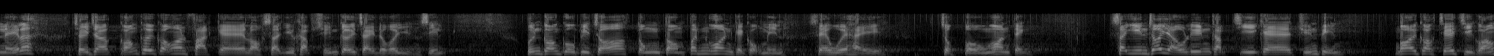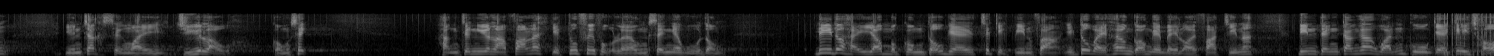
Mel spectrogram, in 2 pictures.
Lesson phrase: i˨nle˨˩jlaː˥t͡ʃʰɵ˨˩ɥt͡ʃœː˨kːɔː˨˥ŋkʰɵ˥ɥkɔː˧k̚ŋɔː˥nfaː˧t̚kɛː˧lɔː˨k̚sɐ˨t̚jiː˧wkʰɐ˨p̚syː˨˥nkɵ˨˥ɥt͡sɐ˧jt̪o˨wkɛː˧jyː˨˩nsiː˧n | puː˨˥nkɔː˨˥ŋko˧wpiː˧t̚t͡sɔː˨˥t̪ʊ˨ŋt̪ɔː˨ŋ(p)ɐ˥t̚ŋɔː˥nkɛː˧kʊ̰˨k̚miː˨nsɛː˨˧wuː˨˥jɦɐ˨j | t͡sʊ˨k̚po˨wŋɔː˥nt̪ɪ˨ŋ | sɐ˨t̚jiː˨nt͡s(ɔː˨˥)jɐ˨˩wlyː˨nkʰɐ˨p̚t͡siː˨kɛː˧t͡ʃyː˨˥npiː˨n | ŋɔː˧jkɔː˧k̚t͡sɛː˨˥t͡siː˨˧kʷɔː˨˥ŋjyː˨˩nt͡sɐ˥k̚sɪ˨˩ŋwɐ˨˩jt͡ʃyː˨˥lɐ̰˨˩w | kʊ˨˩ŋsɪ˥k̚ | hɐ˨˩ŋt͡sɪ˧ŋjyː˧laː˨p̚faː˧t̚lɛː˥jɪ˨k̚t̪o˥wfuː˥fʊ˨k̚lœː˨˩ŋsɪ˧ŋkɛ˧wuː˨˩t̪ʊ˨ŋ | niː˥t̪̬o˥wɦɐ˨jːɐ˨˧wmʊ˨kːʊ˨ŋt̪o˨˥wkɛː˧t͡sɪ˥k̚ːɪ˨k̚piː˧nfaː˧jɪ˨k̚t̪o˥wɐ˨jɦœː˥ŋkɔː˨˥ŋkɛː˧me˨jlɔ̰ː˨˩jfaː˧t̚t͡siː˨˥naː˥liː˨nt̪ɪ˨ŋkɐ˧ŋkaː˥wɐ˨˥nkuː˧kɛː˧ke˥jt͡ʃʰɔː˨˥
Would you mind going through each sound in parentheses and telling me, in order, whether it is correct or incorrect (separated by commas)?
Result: correct, correct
